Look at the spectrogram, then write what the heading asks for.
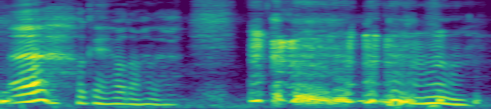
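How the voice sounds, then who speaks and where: A woman in her forties hosting a casual podcast, loud and playful, often breaking into laughter. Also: fairly low pitch, lively intonation, very slow, slight background noise. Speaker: podcast host. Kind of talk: casual chat.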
